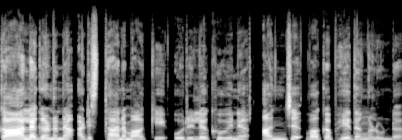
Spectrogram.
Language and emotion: Malayalam, neutral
